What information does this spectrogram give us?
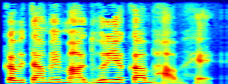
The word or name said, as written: माधुर्य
